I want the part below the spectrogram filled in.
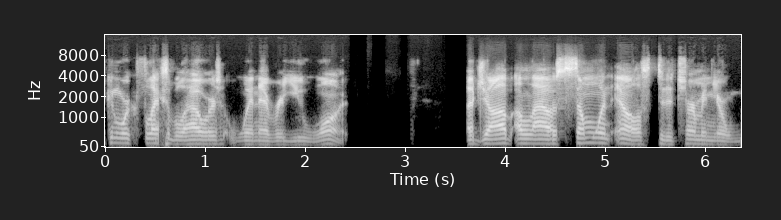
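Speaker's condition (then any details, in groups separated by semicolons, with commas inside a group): No condition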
